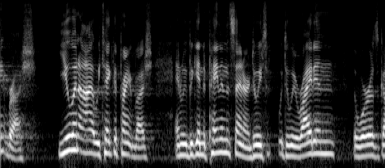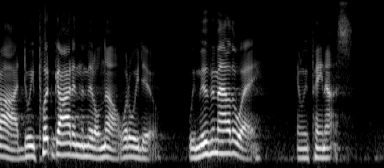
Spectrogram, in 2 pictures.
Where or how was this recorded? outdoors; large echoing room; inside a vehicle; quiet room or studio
large echoing room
